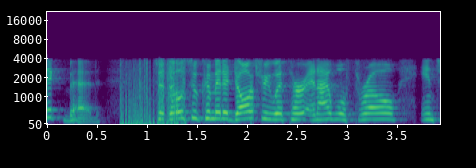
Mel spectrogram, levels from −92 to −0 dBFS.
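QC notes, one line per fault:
0.73–1.38 s, loose connector crackle: just before "who commit", an irregular burst of scratching and crackle lasts about 0.65 s. A worn or dirty contact is making and breaking as it moves, chopping the signal on and off at random. On a waveform this shows as jagged dropouts and sharp spikes scattered through the passage. A spectrogram shows ragged vertical streaks across the whole band, which here stops near 4 kHz because of the telephone-band G.711 path.
2.04–2.06 s, packet loss with pitch repetition: between "who commit" and "with her and I", roughly 20 ms of audio went missing, which fits a single lost packet. The receiver filled the gap by repeating the last pitch period, so the sound briefly holds on a slightly buzzy, frozen tone before normal audio resumes. A waveform shows identical cycles repeating in a short run. A spectrogram shows harmonics that stay flat and unchanging instead of moving for that instant.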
